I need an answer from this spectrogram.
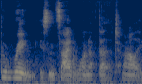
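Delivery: ordinary delivery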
